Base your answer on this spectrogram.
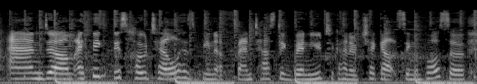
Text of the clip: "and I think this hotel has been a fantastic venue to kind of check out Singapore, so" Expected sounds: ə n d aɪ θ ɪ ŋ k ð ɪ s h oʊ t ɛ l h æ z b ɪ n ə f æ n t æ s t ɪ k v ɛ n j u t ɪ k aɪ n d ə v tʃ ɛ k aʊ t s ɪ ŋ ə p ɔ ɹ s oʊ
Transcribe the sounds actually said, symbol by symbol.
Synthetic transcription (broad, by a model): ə n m aɪ θ ɪ ŋ k ð ɪ s h oʊ t ɛ l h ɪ z b ɪ n ə f æ n t æ s t ɪ k v ɛ n j u t ɪ k aɪ n d ə v tʃ ɛ k aʊ t s ɪ ŋ ə p ɔ ɹ s oʊ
